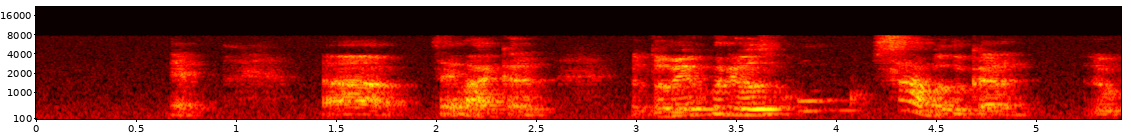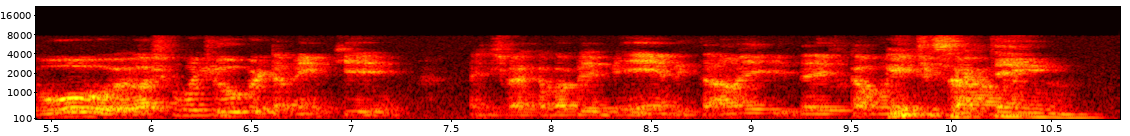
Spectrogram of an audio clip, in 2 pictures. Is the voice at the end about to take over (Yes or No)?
Yes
